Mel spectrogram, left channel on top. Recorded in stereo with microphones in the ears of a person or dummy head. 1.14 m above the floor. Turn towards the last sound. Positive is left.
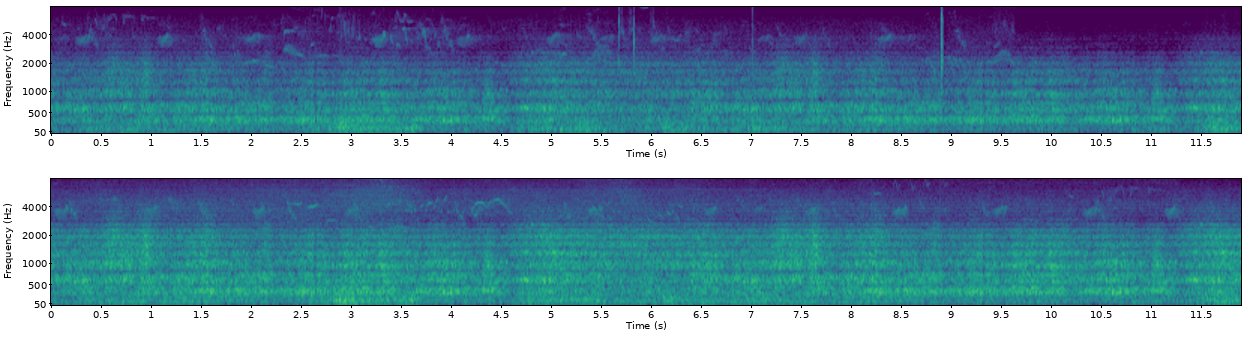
turn(degrees=-65)  # may be behind; listen again after turning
